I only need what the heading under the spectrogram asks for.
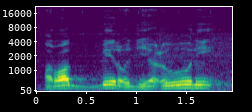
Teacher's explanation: را ساکنہ سے پہلے زیر ہو تو را باریک ہوگی۔ تو اس کا اجرا کریں گے کہ را ساکنہ سے پہلے زیر ہے، را ساکنہ باریک ہوگی، مطلب پتلا کر کے پڑھیں گے، پتلا۔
